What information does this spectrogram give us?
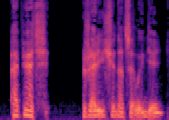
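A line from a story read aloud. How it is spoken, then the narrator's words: Carelessly annoyed yawning mutter. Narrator (Russian): С небрежной досадой бормотал Ганя, зевая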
